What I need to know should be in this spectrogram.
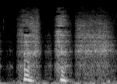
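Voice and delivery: high laugh slipping out; short high giggling fit; uncontrolled laugh. A narrator's reading. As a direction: laugh without meaning to. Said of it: "Hvem er det, der ler".

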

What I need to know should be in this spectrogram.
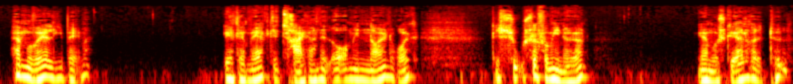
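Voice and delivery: plain reading voice

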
